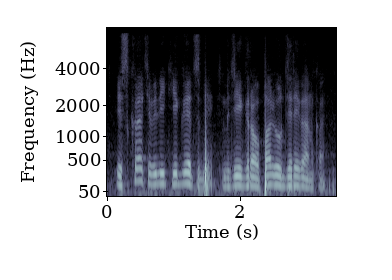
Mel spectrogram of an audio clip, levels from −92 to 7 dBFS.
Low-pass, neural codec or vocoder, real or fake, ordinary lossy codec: 7.2 kHz; codec, 24 kHz, 0.9 kbps, WavTokenizer, medium speech release version 1; fake; MP3, 48 kbps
